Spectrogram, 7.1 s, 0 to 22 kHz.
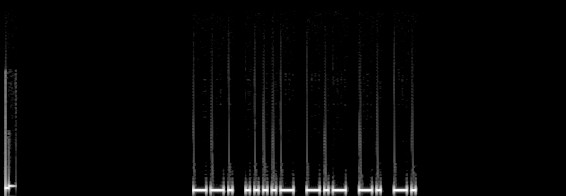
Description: Morse code, heard as a keyed tone, about 22 wpm, 700 Hz. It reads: G4KNN
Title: DXCC-100 Call Signs - 5 Characters - 22wpm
